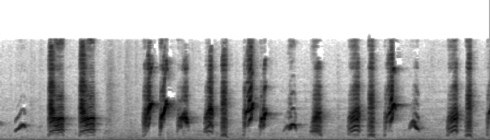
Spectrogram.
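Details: Long-tailed shrike in excited song toward a rival: harsh buzzy notes, rapid scratchy chatters and occasional clean whistles delivered in quick succession.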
